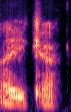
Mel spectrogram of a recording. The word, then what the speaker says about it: acre: I know I know the R and the E are the wrong way round you might say but that's how it's pronounced acre.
